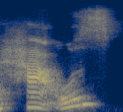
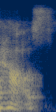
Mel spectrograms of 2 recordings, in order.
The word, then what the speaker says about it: Houzz: change it up so this review is from house have you ever heard of how Trey I I have spell it it's spelled eight h o u z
